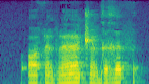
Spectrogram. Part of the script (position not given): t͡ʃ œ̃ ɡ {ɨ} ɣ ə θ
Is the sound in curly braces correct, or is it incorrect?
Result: incorrect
